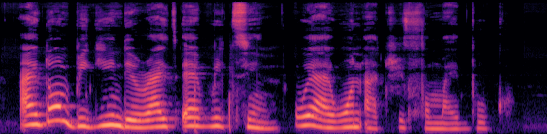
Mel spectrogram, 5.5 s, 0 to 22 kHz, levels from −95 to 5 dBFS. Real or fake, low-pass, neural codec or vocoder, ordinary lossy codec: real; none; none; none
